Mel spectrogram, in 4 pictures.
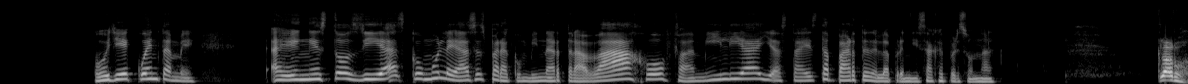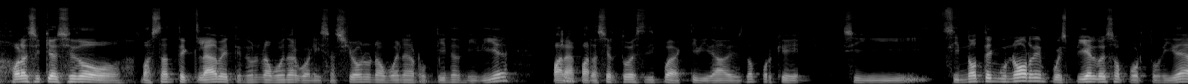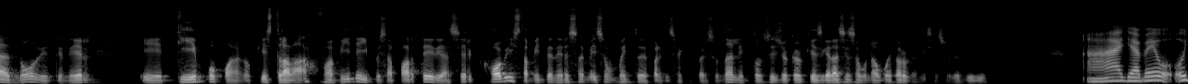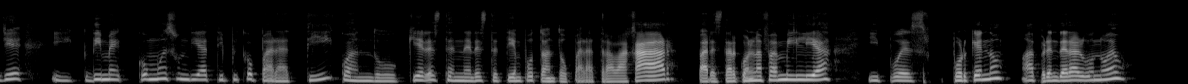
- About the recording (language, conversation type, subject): Spanish, podcast, ¿Cómo combinas el trabajo, la familia y el aprendizaje personal?
- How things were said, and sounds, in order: tapping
